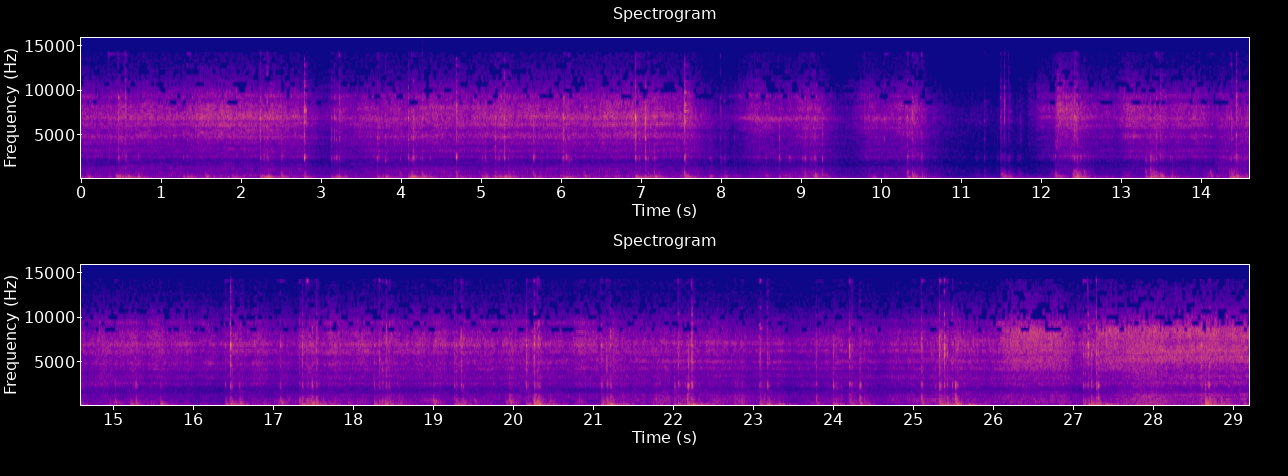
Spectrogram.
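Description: Metal clinks, scrapes and knocks of a wrench working the nuts and washers on a stainless steel pipe flange as it is bolted to a water tank panel, over a steady hiss.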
